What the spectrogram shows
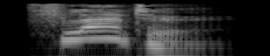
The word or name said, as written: flatter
